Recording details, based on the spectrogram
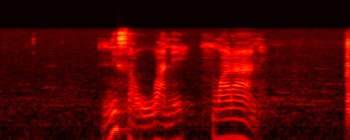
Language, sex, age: Venda, male, 39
